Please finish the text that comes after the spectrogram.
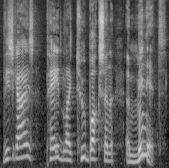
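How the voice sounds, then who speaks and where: A man's voice: high voice, expressive, slow, darkish tone. A man telling a story in a casual monologue, blunt and profane, growing exasperated and checking in with "okay?".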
